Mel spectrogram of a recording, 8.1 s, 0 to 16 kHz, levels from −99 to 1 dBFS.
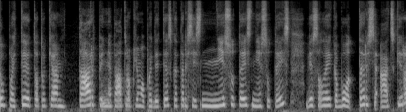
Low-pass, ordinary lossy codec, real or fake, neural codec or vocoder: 14.4 kHz; Opus, 24 kbps; real; none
